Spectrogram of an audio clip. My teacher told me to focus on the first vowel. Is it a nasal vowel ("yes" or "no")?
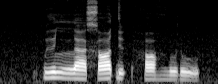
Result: no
